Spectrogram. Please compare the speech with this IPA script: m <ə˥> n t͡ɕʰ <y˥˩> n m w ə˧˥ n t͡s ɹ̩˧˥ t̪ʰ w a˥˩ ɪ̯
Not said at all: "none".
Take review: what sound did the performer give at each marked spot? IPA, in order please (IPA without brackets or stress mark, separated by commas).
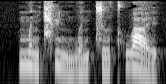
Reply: ə˥˧, y˥˩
